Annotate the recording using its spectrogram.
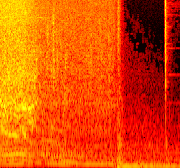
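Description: A car engine roars and revs loudly, then winds down.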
